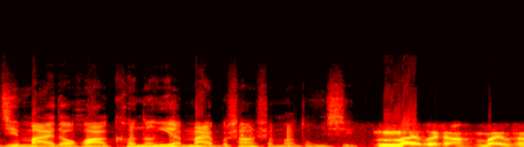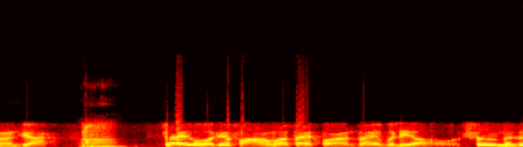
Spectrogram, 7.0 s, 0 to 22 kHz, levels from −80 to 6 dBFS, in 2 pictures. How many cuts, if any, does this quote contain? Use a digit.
1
